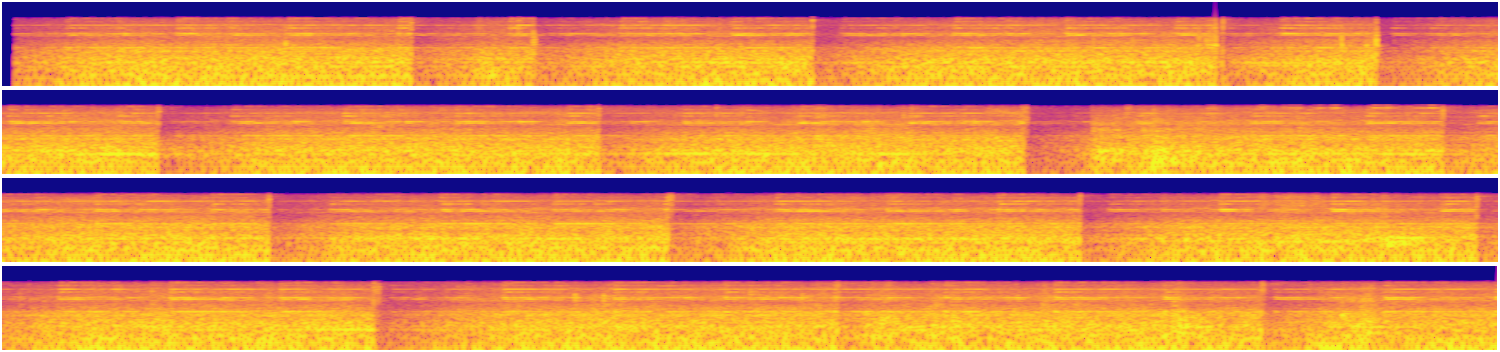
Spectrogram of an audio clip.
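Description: Diesel locomotive leading a Norfolk Southern work train slowly past at a grade crossing, its engine running as the train rolls by. Loudness dips sharply and recovers every couple of seconds.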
